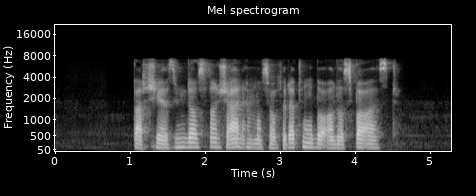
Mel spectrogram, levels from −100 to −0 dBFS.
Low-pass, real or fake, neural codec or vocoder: 7.2 kHz; fake; autoencoder, 22.05 kHz, a latent of 192 numbers a frame, VITS, trained on one speaker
